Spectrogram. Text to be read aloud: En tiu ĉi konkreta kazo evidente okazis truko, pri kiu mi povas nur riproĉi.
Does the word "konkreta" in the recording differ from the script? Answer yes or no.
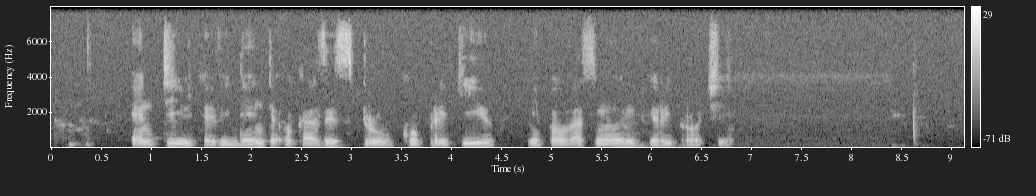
yes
